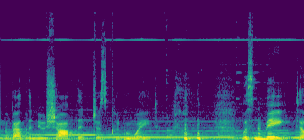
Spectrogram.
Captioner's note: laughs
